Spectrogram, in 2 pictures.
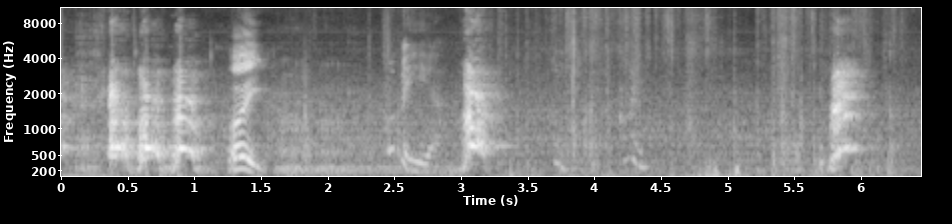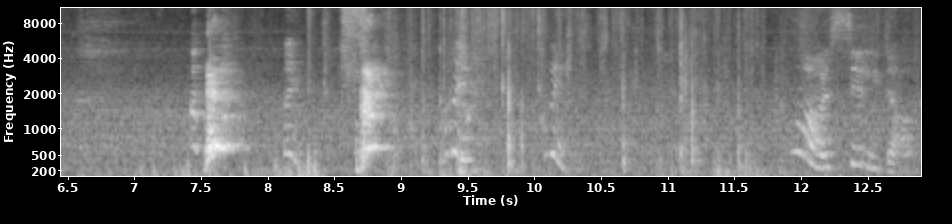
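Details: Bedlington Terrier puppy Monty, meeting snow for the first time, uncertain of a little snowman; a quick run of three barks opens, then scattered single barks and yips spread across the stretch, mixed with a person talking.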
